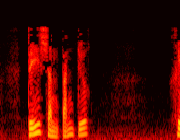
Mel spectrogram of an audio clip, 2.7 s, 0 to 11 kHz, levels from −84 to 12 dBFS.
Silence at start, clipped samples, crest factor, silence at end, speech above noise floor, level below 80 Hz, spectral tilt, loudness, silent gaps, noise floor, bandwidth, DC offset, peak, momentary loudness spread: 0.4 s; under 0.1%; 20 dB; 0 s; 33 dB; -58 dBFS; -10.5 dB/octave; -26 LUFS; none; -58 dBFS; 5.8 kHz; under 0.1%; -10 dBFS; 6 LU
